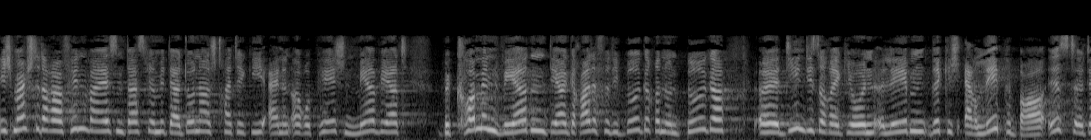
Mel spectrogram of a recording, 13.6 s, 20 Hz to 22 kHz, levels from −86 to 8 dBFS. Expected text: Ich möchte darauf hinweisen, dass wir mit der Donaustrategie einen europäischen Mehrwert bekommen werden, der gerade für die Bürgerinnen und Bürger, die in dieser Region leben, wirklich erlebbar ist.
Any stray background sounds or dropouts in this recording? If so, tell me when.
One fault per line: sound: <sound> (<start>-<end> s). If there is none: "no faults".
no faults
